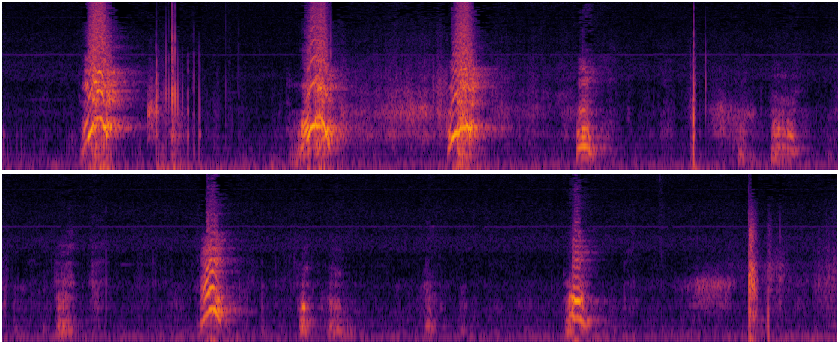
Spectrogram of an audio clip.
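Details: Three-year-old pet Corgi barking while playing with a slinky: sharp, loud barks come in irregular bursts, about six strong ones spread over eleven seconds, with softer short yips and yelps between them.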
